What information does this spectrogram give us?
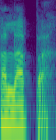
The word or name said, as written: Xalapa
